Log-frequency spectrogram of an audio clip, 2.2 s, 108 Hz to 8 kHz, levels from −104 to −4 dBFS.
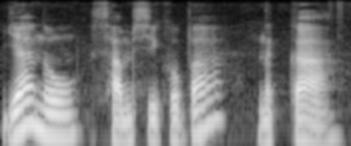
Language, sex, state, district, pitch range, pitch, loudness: Garo, male, Meghalaya, South Garo Hills, 115-145 Hz, 120 Hz, -20 LUFS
